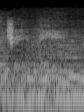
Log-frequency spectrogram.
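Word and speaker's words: Jaime: All right, thank you very much, Jane. Jane. Customer Jane. It's Jamie.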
